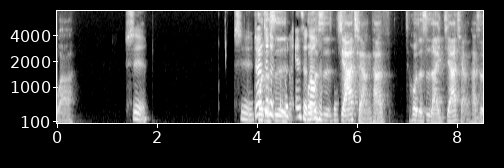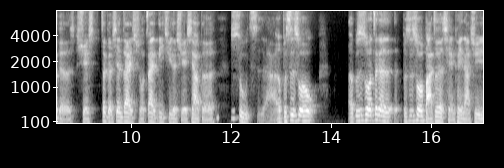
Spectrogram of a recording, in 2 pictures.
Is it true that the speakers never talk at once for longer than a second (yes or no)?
no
